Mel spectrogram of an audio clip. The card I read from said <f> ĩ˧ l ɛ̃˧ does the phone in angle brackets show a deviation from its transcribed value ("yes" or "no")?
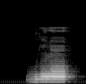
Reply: yes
